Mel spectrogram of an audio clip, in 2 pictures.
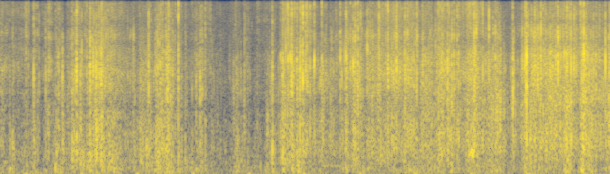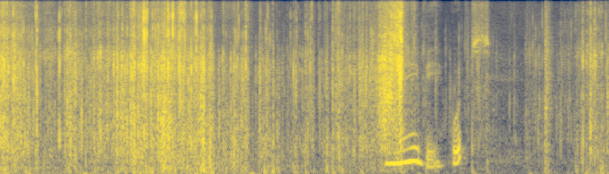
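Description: Crinkly packaging rustling and crackling irregularly as a cross-stitch kit is handled and unpacked, with a short murmur near the end.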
